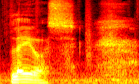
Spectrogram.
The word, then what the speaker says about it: Laos: a popular dish from Laos. I'm told that it's pronounced as Lao, but it's spelled Laos.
